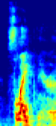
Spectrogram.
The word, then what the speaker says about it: Sleipnir: they say, not eight-legged, but eight-hooved steed named Sleipnir, the legendary eight-hooved Sleipnir. Sleipnir, that's how it's pronounced.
